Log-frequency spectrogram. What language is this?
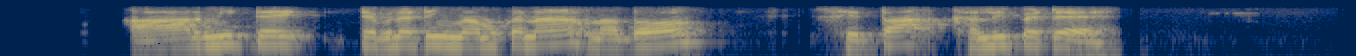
Santali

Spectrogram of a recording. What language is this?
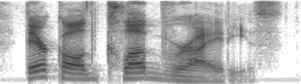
English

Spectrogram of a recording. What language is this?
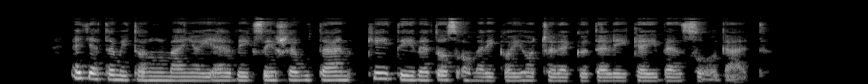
Hungarian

